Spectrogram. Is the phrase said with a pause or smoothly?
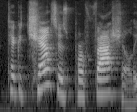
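smoothly. The phrase runs on without a break.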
